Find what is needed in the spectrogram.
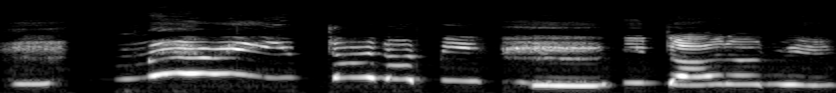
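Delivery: mock wail. A troop mourns Mary in a hammed-up high wail. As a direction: wail over a fallen friend. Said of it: "she's like".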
